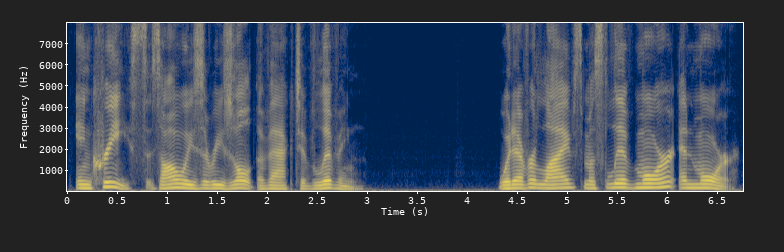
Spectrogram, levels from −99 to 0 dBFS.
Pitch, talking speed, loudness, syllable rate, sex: 165 Hz, 135 wpm, -17 LUFS, 4.8 syllables/s, female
